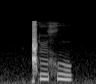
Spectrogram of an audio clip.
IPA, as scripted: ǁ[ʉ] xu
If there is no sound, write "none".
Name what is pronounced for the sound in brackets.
ʉ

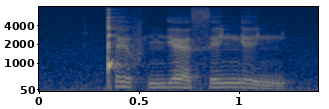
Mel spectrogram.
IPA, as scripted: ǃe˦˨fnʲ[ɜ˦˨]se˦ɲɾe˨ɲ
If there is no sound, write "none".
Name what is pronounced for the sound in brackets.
æ˦˨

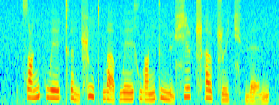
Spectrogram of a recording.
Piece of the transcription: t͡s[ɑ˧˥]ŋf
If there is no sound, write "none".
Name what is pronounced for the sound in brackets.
ɑ˧˥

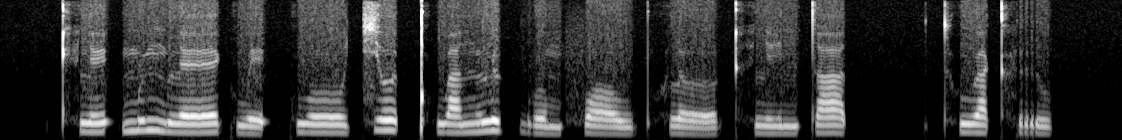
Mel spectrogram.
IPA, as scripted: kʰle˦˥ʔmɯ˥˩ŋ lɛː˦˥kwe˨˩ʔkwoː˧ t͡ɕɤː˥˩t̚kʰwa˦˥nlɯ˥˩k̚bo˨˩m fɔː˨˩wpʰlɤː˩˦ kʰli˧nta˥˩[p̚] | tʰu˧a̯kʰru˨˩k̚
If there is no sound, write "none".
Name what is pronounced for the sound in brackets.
t̚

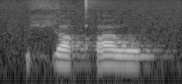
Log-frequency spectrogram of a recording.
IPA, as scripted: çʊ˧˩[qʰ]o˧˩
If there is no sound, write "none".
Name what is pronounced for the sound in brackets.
qʼ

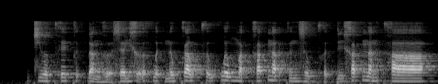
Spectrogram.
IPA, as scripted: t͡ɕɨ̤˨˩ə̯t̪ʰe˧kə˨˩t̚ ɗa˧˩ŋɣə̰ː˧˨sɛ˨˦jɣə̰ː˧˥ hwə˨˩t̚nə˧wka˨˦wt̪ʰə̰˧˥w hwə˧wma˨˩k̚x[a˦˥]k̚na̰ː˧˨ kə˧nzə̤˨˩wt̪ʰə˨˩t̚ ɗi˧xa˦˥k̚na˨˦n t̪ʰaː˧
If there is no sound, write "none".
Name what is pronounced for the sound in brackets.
a˦˥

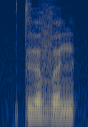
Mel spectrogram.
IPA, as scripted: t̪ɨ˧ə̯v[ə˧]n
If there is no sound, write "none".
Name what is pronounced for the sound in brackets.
ə˧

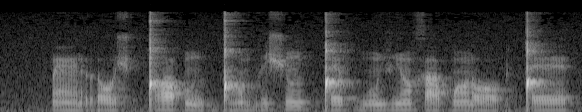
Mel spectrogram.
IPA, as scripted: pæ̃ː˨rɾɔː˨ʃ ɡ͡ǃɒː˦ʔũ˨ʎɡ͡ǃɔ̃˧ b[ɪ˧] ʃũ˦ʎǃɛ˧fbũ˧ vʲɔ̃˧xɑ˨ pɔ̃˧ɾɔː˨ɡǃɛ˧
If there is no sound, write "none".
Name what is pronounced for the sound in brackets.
ɪ˧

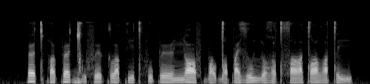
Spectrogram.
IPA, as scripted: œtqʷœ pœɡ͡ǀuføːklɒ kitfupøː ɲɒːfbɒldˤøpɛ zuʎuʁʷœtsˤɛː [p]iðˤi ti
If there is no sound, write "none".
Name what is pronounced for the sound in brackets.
t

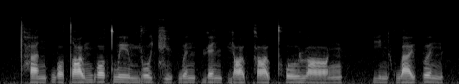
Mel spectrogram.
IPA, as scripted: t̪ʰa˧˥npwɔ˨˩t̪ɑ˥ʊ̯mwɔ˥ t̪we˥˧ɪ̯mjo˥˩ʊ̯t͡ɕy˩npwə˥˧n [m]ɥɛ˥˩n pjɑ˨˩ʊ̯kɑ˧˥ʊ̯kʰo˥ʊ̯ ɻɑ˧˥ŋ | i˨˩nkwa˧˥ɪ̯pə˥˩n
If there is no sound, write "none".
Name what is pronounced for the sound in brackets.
p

